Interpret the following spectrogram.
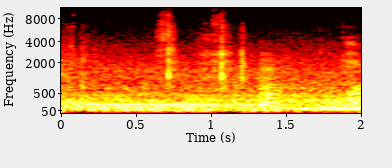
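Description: A few short, light metallic clicks as a telescopic metal antenna is fitted to a toy car's handheld remote control and pulled out.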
